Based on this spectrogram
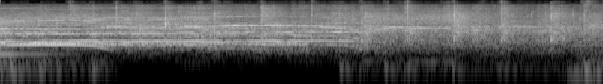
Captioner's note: crowd cheering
